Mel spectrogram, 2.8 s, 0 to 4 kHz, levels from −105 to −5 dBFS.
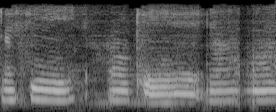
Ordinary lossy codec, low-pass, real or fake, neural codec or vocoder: MP3, 32 kbps; 3.6 kHz; fake; codec, 44.1 kHz, 2.6 kbps, SNAC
